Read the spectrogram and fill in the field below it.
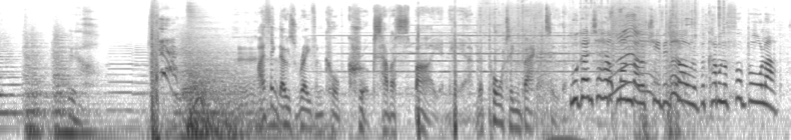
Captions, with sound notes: [dramatic music] Eegh [thud] Yahh! Hmmm I think those Raven Corp crooks have a spy in here, reporting back to the them We are going to help Mungo achieve his goal of becoming a footballer.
